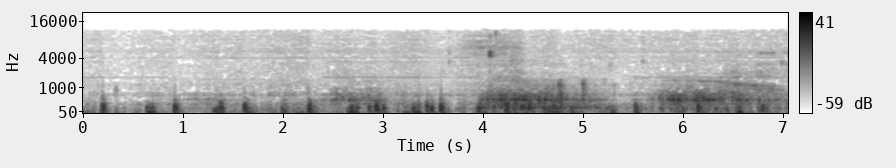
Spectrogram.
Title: Female Heartbeat After Blood Draw With Stethoscope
